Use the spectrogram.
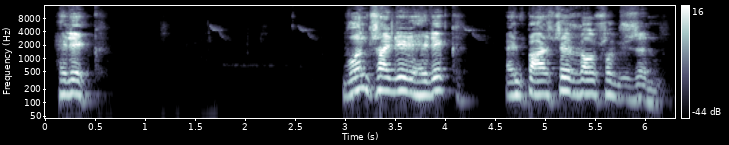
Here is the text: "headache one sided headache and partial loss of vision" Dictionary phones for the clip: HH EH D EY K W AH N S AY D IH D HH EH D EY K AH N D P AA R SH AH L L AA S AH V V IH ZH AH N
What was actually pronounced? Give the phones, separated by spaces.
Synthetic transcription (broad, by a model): HH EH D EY K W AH N S AY D IH D HH EH D EY K AH N D P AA R S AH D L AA S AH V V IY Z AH N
